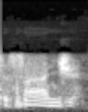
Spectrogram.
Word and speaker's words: Assange: It's Assange.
